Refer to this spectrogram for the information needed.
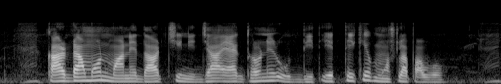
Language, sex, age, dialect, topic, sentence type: Bengali, male, 25-30, Northern/Varendri, agriculture, statement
